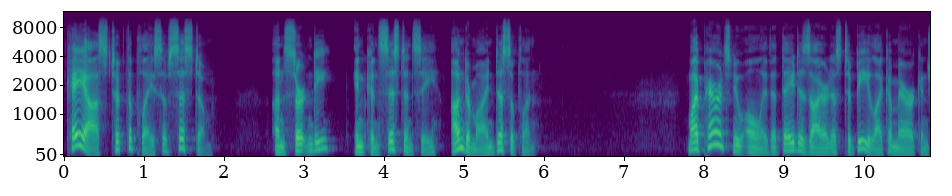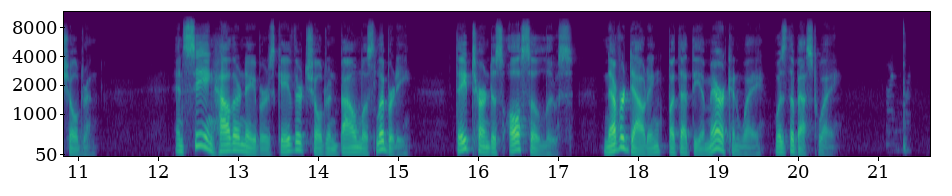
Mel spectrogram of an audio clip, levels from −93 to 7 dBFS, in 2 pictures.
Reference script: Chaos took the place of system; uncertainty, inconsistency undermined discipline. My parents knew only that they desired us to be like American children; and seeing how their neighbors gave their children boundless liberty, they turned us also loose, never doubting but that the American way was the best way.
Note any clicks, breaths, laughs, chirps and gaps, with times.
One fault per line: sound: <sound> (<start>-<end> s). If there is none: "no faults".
sound: sigh (21.1-21.4 s)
